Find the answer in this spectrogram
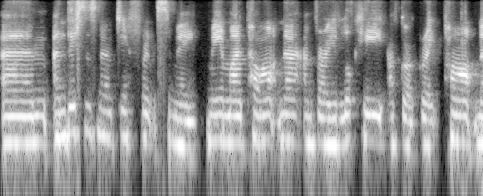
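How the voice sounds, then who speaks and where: With a Liverpool accent, a woman speaks at a moderate pace and fairly even intonation, recorded dry and close with no echo. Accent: Scouse. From Liverpool, England. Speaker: Zoom call participant, band member. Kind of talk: casual group video call. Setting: video call. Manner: halting, many fillers.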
